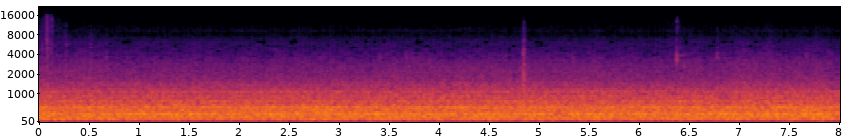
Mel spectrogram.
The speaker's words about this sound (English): Low-flying helicopter over the freeway here.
